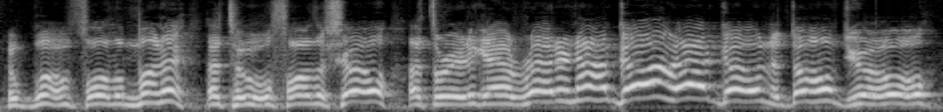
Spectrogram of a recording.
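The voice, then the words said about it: Sings imitating another person's voice. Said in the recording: “your best Elvis impersonation? ... Good enough.”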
